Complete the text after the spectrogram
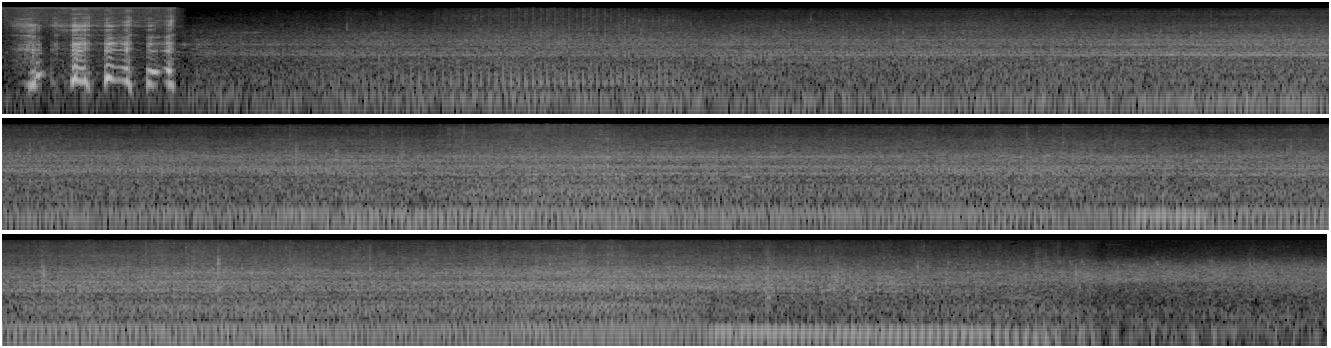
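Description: A motorbike engine hums steadily as it rides closer.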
